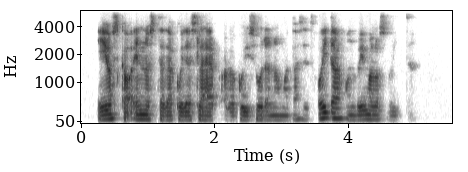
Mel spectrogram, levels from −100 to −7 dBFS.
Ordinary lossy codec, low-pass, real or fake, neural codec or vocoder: Opus, 24 kbps; 5.4 kHz; real; none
